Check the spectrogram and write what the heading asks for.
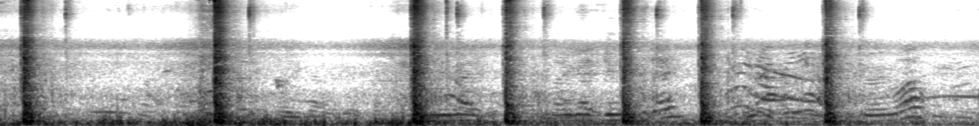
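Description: Paintball marker firing a string of about seven single shots, each a sharp pop, at uneven intervals of about half a second to a second and a half.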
